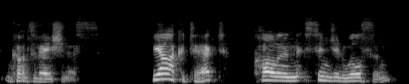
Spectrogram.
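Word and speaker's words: St John: conservationists the architect Colin Sinjin Wilson the Sinjin part looks like st. John but that's just more the strange little things the Brits do they pronounce saint Saint John likes engine in the name was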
